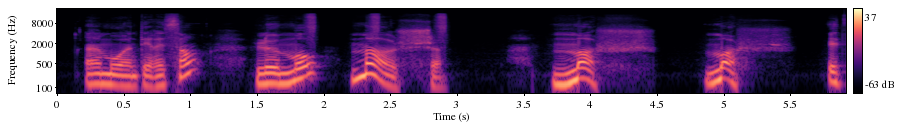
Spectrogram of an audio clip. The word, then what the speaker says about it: moche: That 2 letters make the sound sh. Sh. Regardez la prononciation. Moche. It's not moche. No, it's moche. More open, the O. Moche.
